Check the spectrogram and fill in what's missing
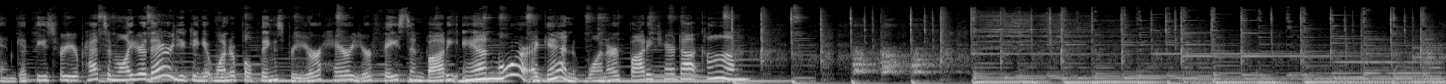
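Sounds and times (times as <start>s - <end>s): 
speech: 0.0s - 7.6s
sustained musical backing: 0.0s - 8.5s, 9.3s - 14.4s
dog barking and yipping: 8.4s - 9.7s.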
